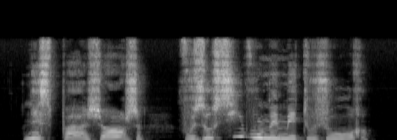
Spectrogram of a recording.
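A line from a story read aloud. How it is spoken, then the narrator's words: Stammering. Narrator (French): Sa voix n'était plus qu'un bégaiement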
